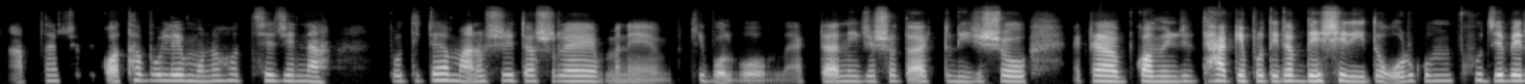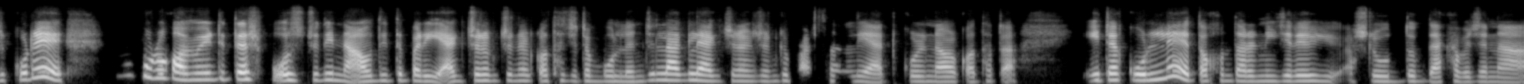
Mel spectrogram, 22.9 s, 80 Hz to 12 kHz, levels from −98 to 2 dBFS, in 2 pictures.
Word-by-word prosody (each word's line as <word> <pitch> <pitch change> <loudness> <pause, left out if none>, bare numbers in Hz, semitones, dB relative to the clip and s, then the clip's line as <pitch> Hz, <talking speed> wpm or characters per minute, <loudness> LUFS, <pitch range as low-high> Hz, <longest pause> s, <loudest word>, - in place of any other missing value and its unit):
আপনার 225 0 -15
সাথে 460 - -30
কথা - - -2
বলে 230 -1 -5 0.2
মনে 210 +2 -10
হচ্ছে 230 +1 -11
যে 225 - -4
নাহ, 190 -1 -2 0.5
প্রতিটা 215 +2 -10 0.2
মানুষেরই 215 +3 -4
তো - - -6
আসলে 210 -1 -3 0.3
মানে - - -12 0.4
কী - - -21
বলব, - - -5 0.5
একটা - - -7 0.2
নিজস্বতা 205 +1 -4
একটা 210 - -19
নিজস্ব 190 +3 +2 0.6
একটা 215 - +1 0.3
কমিউনিটি 200 0 +1 0.2
থাকে 220 -1 +5
প্রতিটা 215 0 0 0.2
দেশেরই। 215 -2 +4
তো - - -5
ওরকম 225 +3 -8 0.2
খুঁজে 235 -3 -2
বের 225 0 +5
করে 275 +8 +8 0.7
পুরো 345 -4 +3
কমিউনিটিতে 265 +1 +5 0.2
পোস্ট 240 -1 +1
যদি 250 +1 -3
নাও 195 - +6
দিতে 230 +1 -7
পারি, 220 -2 +2 0.2
একজন 210 +4 -1
একজনের 225 0 -8
কথা 235 +3 -6
যেটা 215 +1 -8
বল্লেন, 200 -1 -6
যে - - -4
লাগলে 240 0 +4
একজন 210 +1 -8
একজনকে 210 +2 -11
পার্সোনালি 205 -1 -12
এড - - -11
করে 205 0 -7
নেওয়ার 190 0 0
কথাটা। 210 +3 -8 0.7
এটা 250 +1 +5
করলে 260 +10 +3 0.2
তখন 220 +1 -4
তারা 205 -1 -1
নিজেরাই 215 +1 -1 0.3
আসলে 210 - -5
উদ্যোগ 200 +1 -11
দেখাবে 185 +1 -5
যে 195 - -6
না - - -2
220 Hz, 155 wpm, -23 LUFS, 205-235 Hz, 0.7 s, করে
